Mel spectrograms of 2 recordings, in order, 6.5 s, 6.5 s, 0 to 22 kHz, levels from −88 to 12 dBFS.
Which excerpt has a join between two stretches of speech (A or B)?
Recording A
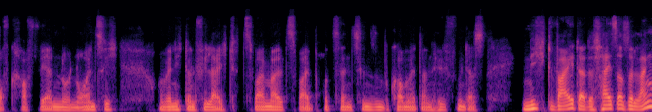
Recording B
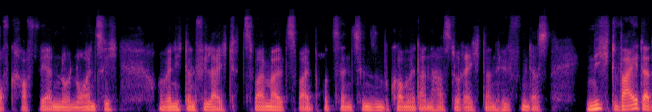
A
